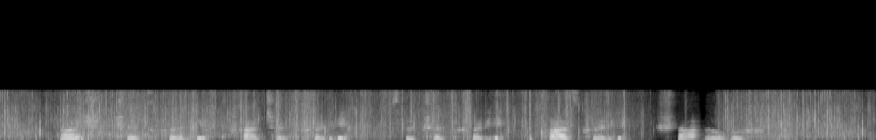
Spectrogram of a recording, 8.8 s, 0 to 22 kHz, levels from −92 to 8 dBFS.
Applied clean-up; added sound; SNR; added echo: none; Crumpling, crinkling; 10 dB; reverberation time 0.2 s.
